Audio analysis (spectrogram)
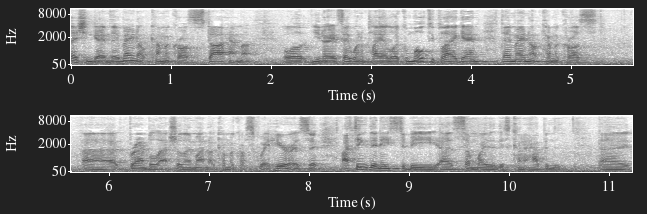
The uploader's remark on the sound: LIVE from Perth Games Festival. For this milestone we brought the show to Perth Games Festival 2016 for a live panel!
